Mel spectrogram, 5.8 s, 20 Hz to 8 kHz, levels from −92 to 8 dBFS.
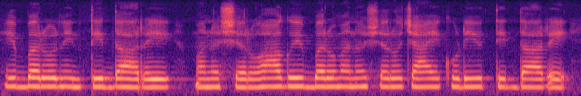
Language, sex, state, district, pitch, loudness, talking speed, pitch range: Kannada, female, Karnataka, Bidar, 220 Hz, -14 LUFS, 80 wpm, 215-225 Hz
